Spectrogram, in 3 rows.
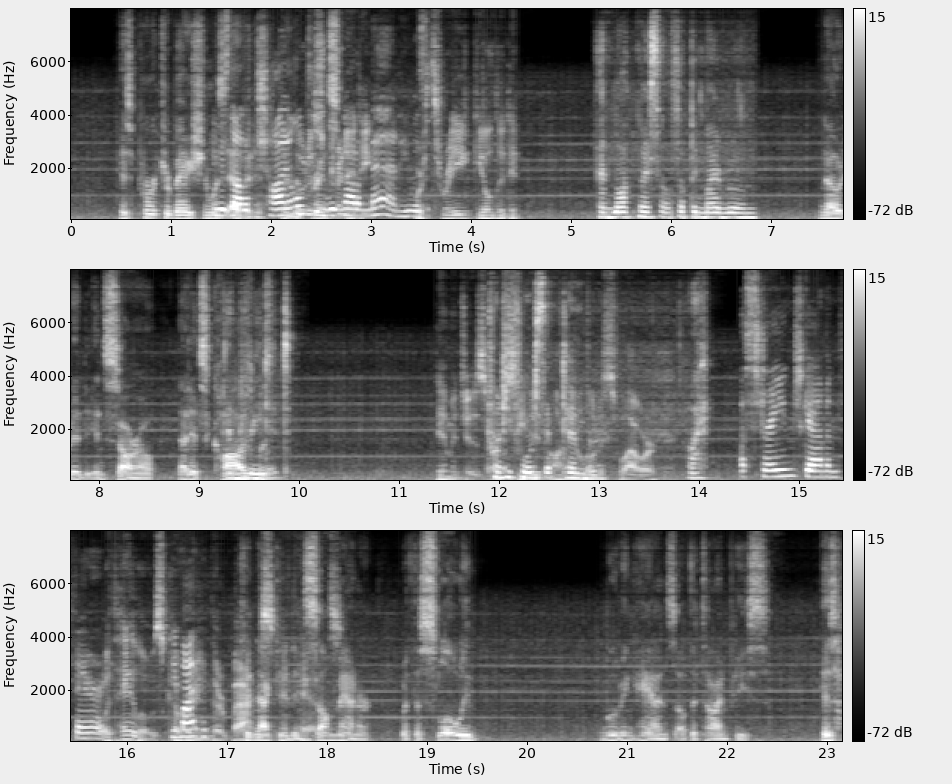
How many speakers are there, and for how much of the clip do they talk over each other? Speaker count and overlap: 4, about 30%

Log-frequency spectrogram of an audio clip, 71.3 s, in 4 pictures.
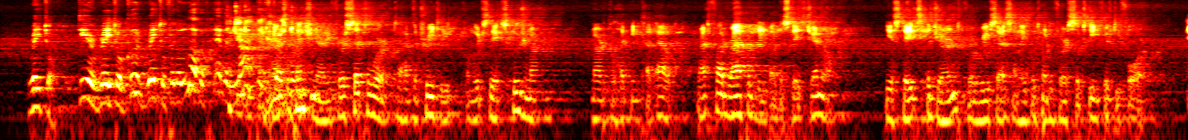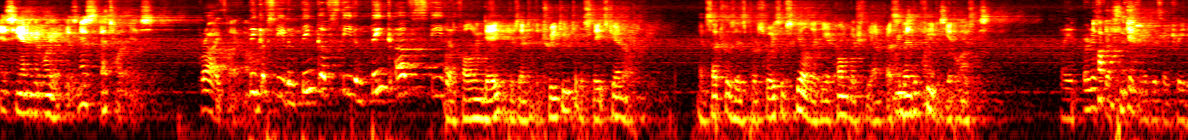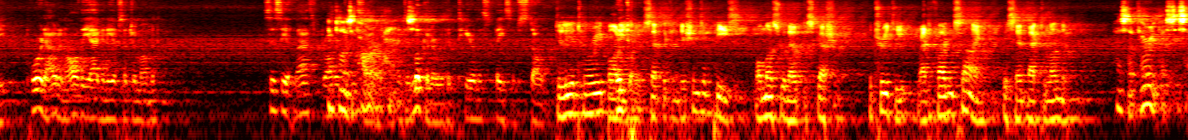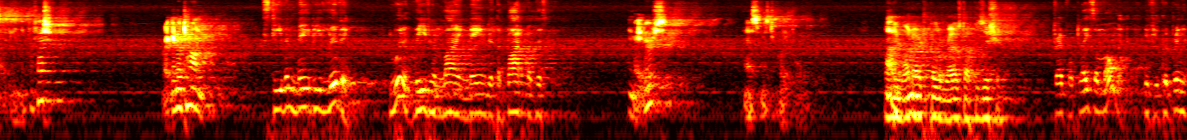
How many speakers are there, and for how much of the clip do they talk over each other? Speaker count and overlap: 3, about 12%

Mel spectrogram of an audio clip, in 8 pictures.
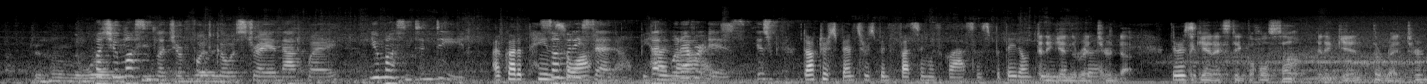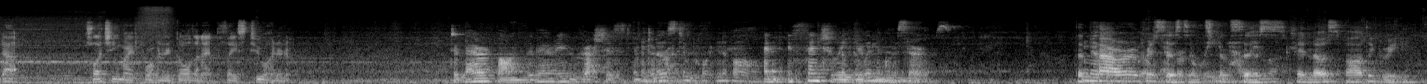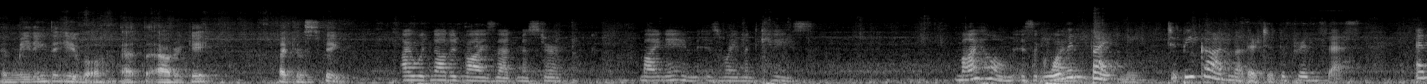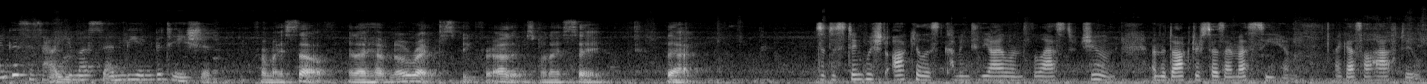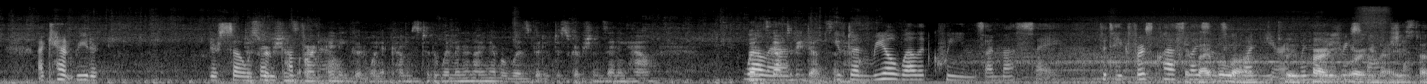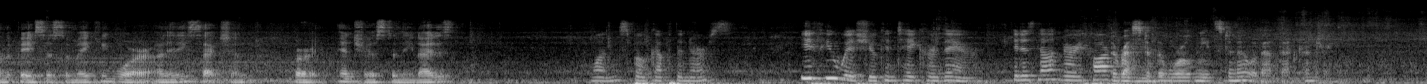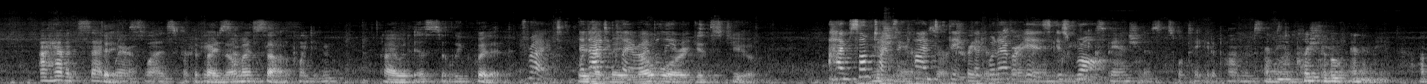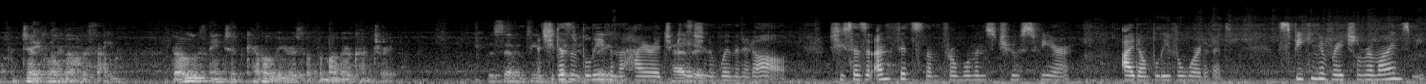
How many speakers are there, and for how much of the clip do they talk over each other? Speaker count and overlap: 9, about 26%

